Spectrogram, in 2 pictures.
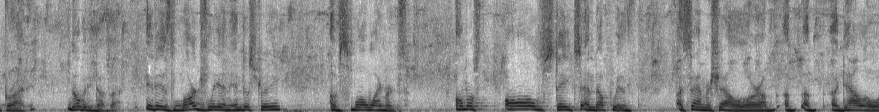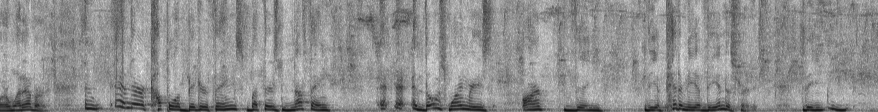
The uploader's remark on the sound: talked on the terrace outside the home we built together in 1971, which sits on top of our original winery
